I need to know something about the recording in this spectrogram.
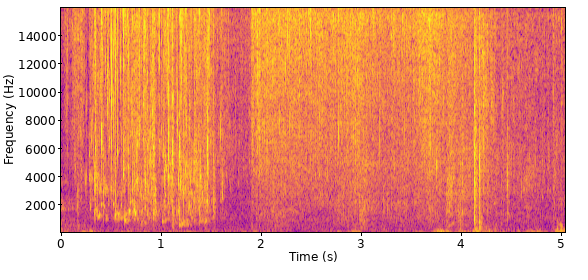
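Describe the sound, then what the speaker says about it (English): Water trickles and drips steadily as a potted tree sits submerged in a tub of water, air bubbling out of the soil; a close, continuous liquid sound with no talking. "I'll just take the trees and submerge them in the tub"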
